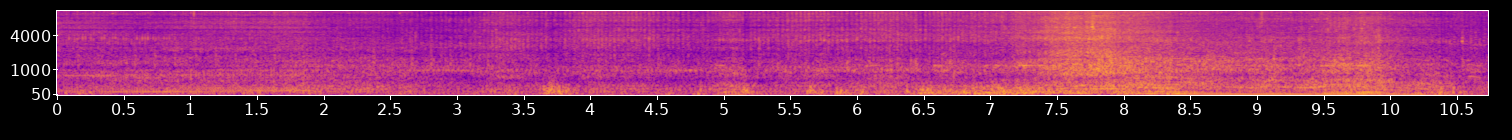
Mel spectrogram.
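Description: Renault car's engine running and revving, loudest from about seven seconds in.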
